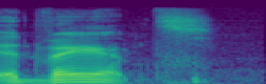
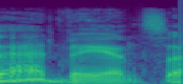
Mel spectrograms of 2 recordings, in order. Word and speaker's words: Advance: Well, if you're not from here, a lot of people say Advance. – Advance. – It's Advance. I know this.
